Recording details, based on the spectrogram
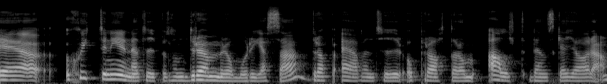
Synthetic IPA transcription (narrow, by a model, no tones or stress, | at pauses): ɧʏt̪ːəɳeːɖɛnhæːʈʰyːpənsɔmd̪ɾœmːəɾɔmːɔɾeːsad̪ɾɑːɾpʰɔʔɛːvɛnt̪ʰyːɾɔ̰k̚pʰɾɑːt̪aɾɔmʔalt̪d̪ɛnskajœːɾa̰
